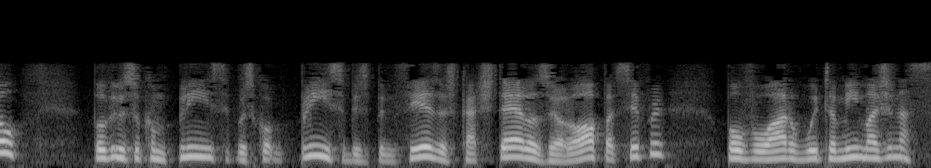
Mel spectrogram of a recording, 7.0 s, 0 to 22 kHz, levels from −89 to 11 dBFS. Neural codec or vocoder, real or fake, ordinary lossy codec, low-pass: codec, 16 kHz, 0.2 kbps, FocalCodec; fake; MP3, 24 kbps; 5.4 kHz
